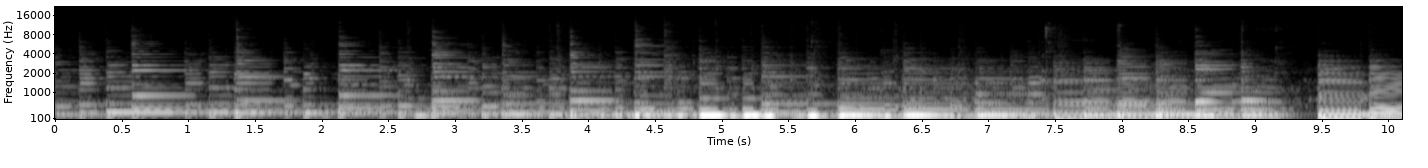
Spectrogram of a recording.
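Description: Solo classical guitar with nylon strings played fingerstyle: a steady run of plucked notes and chords that grows louder about halfway through. Near the end it stops briefly, then a new chord is struck.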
